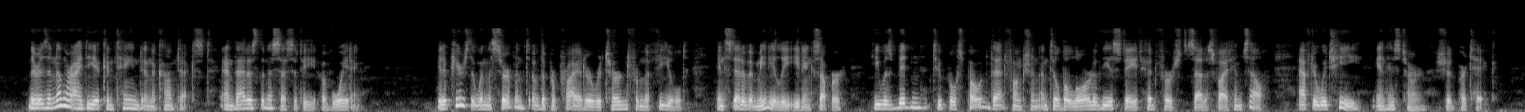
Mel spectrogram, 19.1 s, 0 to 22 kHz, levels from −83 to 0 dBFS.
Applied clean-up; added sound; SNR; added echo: none; none; none; none.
